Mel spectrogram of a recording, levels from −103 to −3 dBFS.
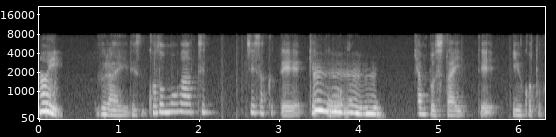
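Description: The speech dips briefly at 0.30 to 0.34 s and again at 0.68 to 0.74 s. These early dips are shallow, around 10 to 15 dB. The big one comes at 3.84 to 4.31 s. There the level falls by roughly 30 dB for about half a second, nearly cutting out. A last short dip, about 10 dB, follows at 4.68 to 4.75 s. The likely cause is speech suppressed in double talk. The echo canceller mistook overlapping far-end talk for its own echo and pulled the near voice down. Throughout, nothing sounds above 8 kHz, which fits the G.722 call path.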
